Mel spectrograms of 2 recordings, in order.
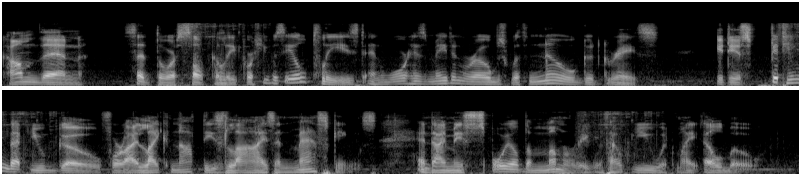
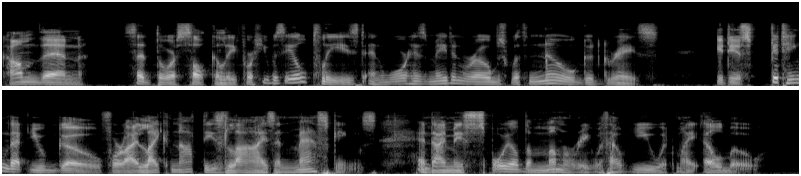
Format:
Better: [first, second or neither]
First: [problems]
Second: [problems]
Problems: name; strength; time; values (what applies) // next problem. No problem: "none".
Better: second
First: noise reduction (neural separator model SepFormer DNS4)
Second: none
